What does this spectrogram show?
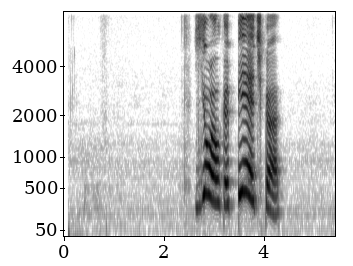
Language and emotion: Russian, positive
